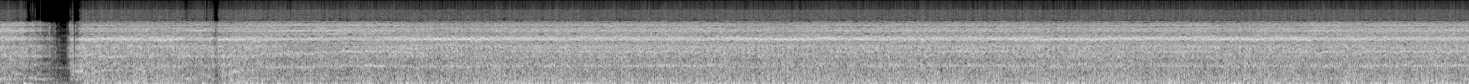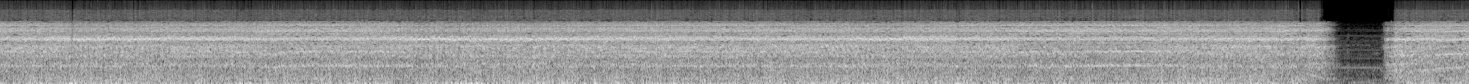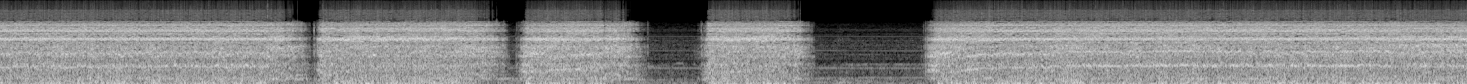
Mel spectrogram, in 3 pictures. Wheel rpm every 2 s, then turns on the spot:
120, 190, 220, 230, 230, 220, 220, 230, 230, 220, 230, 220, 220, 180, 110, 200, 150, 100, 70, 90, 220, 220.
none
